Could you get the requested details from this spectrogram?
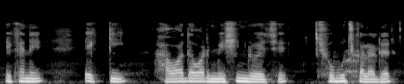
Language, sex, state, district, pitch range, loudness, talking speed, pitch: Bengali, male, West Bengal, Alipurduar, 125-140 Hz, -13 LUFS, 120 wpm, 135 Hz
